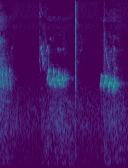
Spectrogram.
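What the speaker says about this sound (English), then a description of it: "Chirpy started singing" Pet bird Chirpy singing in two bright chirping bursts separated by a pause, with a sharp click between them, fairly close over a quiet room.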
